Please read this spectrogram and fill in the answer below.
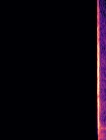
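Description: Silence, broken near the end by a single sharp click with a short ringing tail.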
